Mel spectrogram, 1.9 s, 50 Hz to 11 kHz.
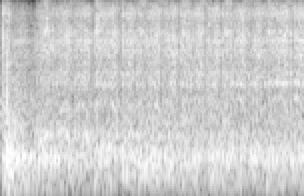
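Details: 2003 eXmark zero-turn mower, abandoned and not run for years, tried on the key after an earlier run: steady starter whirr, engine turns over evenly but never catches, then cuts off; cranks but won't fire; clogged carburettor jets suspected.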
